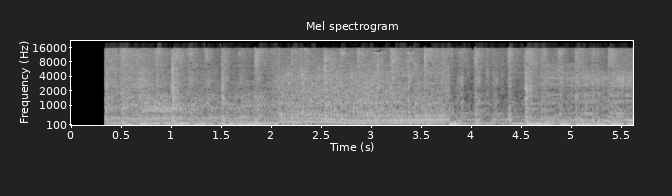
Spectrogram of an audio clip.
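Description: Cars speed through a chase scene from The Italian Job, engines revving and shifting in pulsing bursts, close and loud, with no talk.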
